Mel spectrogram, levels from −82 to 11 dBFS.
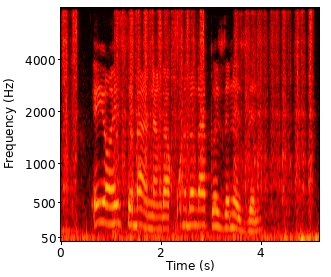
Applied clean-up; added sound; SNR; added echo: none; Domestic sounds, home sounds; 5 dB; none.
